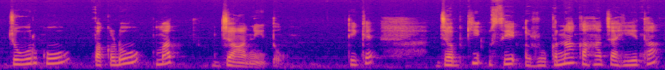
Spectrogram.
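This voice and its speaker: A woman's voice: lowish voice, warm tone. A woman teaching a school language lesson in an online class, explaining patiently and often checking in with her pupils. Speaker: Hindi teacher. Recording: dull lo-fi recording with faint noise.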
